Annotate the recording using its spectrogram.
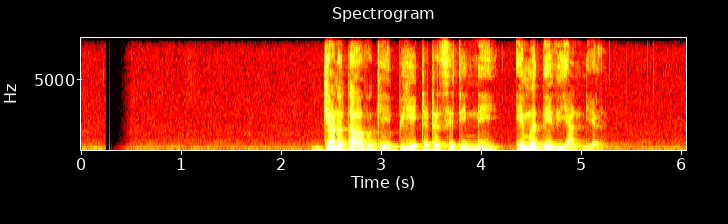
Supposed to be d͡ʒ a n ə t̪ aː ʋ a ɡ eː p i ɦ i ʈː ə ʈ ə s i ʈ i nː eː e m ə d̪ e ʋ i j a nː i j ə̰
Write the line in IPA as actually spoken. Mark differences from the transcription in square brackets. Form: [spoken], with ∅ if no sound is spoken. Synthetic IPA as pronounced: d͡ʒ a n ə t̪ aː ʋ [ə] ɡ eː p i ɦ i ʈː ə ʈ ə s i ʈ i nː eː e m ə d̪ e ʋ i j a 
